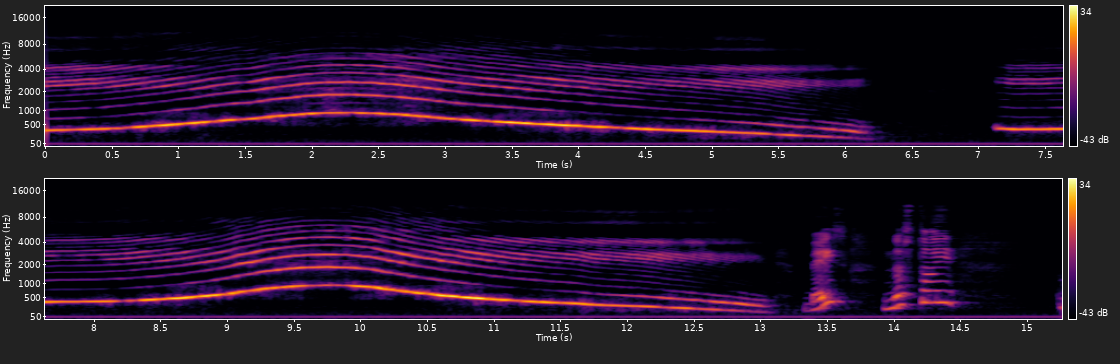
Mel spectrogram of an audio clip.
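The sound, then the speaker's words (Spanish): A singer practises two long ascending vocal siren glides on an "ee" vowel, each rising smoothly from the middle of the range up into the high register and falling back down, to test projection of the vowel on high notes; clear, followed by a few short breathy sounds. “Pues unas sirenas largas, ascendentes. Ya me voy desde el medio al agudo.”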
